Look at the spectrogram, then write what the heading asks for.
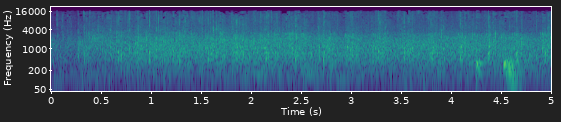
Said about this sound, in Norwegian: Jeg syns det er en applaus.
